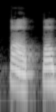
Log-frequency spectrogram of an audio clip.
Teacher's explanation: प बोलते ही हमारे दोनों होंठ एक दूसरे को छूते हैं, है ना, तो होठ से है। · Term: ओष्ठ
